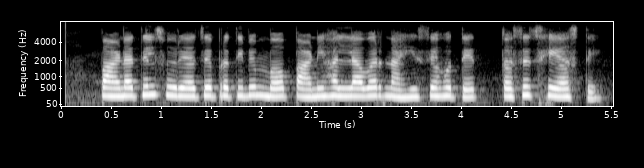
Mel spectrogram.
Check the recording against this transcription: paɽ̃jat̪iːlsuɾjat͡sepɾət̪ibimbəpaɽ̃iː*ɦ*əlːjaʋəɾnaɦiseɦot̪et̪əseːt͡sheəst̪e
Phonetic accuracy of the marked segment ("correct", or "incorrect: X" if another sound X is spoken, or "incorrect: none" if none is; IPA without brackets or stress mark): correct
